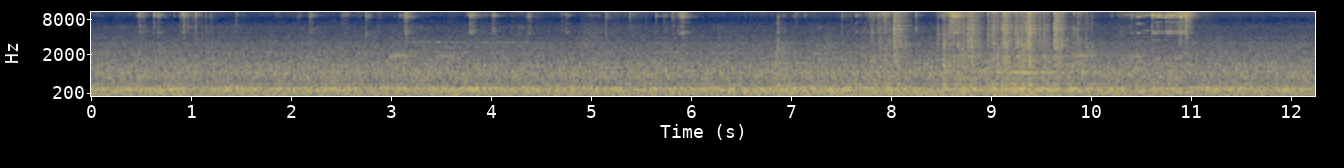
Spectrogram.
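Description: Light rustling and scattered clinking as net fabric is pleated by hand at a sewing machine, with a steady low hum underneath; the clinking thickens into a brief jingle about eight and a half seconds in and again near the end.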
